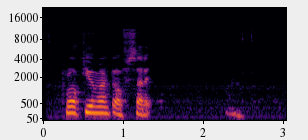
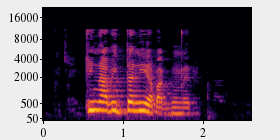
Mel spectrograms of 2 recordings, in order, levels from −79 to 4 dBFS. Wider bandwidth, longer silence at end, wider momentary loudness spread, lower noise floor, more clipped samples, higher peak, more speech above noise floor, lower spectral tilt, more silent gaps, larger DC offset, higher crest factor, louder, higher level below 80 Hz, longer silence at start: about the same, 11.5 kHz vs 11.5 kHz; second, 0.55 s vs 0.75 s; first, 22 LU vs 15 LU; about the same, -63 dBFS vs -60 dBFS; neither; second, -10 dBFS vs 0 dBFS; second, 41 dB vs 46 dB; first, -8 dB/octave vs -4.5 dB/octave; neither; neither; about the same, 16 dB vs 16 dB; second, -23 LUFS vs -14 LUFS; about the same, -62 dBFS vs -64 dBFS; second, 0.3 s vs 0.55 s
